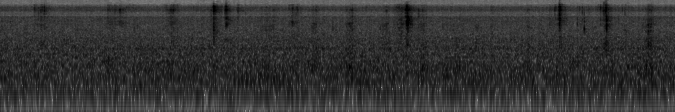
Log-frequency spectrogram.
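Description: Faint eating sounds as chicken curry and rice are eaten by hand from a steel plate: chewing, with a handful of short sharp clicks and smacks.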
